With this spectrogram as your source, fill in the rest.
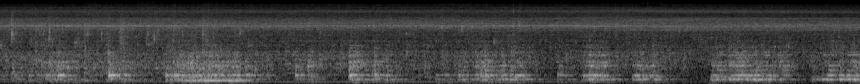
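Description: Clear water running from a tank tube into a bucket during a mineral extraction setup, a steady splashing pour with a gurgling, bubbling texture, continuous and fairly close, with no voices.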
